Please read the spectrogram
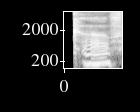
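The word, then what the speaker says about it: ك: And kaf has a lighter sound. The tongue stays more forward compared to qaf.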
